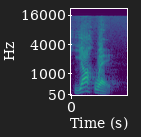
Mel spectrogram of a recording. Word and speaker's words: Yahweh: And this word comes from the Hebrew word normally pronounced Yahweh, while older English translations translated it as Jehovah.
